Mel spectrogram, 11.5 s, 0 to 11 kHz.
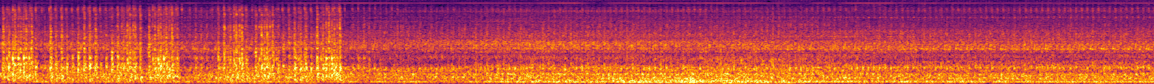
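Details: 2012 Toyota Prius warm petrol engine idling while the hybrid battery charges, often in ECO mode: uneven knocking rattle, loudest at first, then steady heavy drone; absent at cold start, also at low speed; coils, plugs, injectors, PCV, EGR already replaced or cleaned.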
